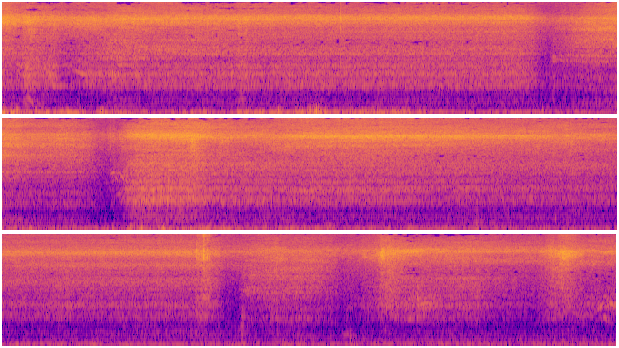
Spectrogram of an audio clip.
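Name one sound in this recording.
Nylon fabric rustles and swishes as a quilt is handled up close.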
